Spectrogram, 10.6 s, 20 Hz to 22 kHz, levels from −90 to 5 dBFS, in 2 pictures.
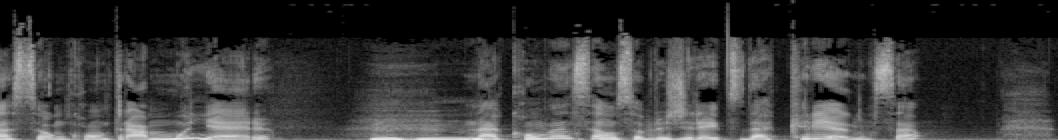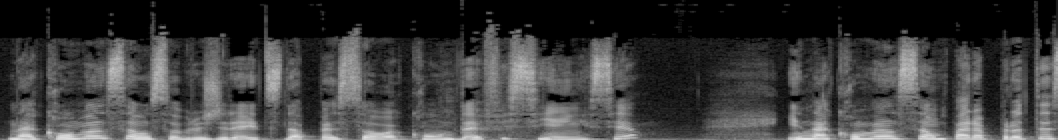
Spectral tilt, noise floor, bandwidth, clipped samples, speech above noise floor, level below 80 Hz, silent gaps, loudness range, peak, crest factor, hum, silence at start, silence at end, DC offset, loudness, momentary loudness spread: -5 dB/octave; -39 dBFS; 18 kHz; under 0.1%; 25 dB; -44 dBFS; none; 2 LU; 0 dBFS; 14 dB; none; 0 s; 0 s; under 0.1%; -14 LUFS; 8 LU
